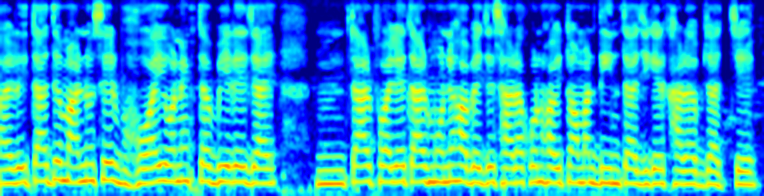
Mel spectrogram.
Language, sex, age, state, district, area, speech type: Bengali, female, 18-30, West Bengal, Darjeeling, urban, spontaneous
